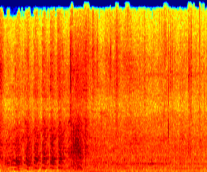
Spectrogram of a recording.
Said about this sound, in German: Gerade verlässt der Milchtransporter den Hof in der Region Kharkiv.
